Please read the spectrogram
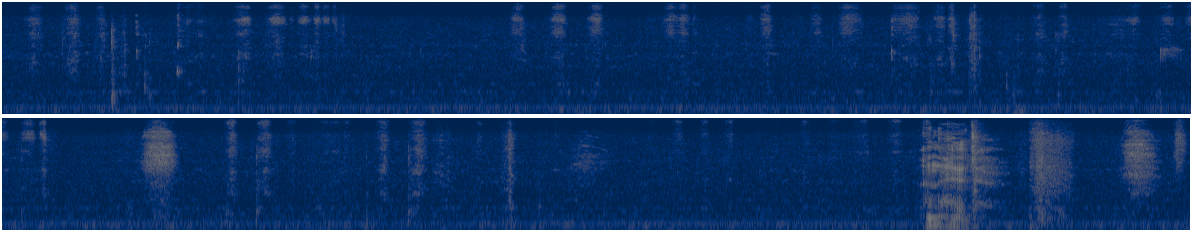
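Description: Faint scratching of a graphite pencil on drawing paper as figure lines are sketched in short strokes, over a steady low hum.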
